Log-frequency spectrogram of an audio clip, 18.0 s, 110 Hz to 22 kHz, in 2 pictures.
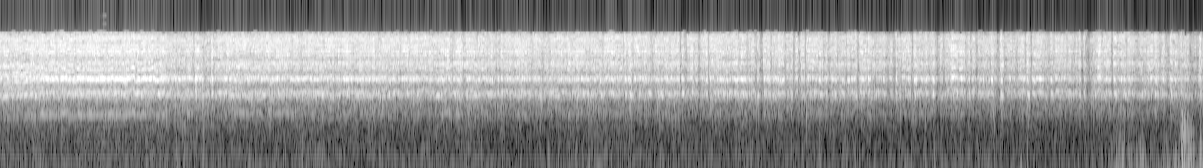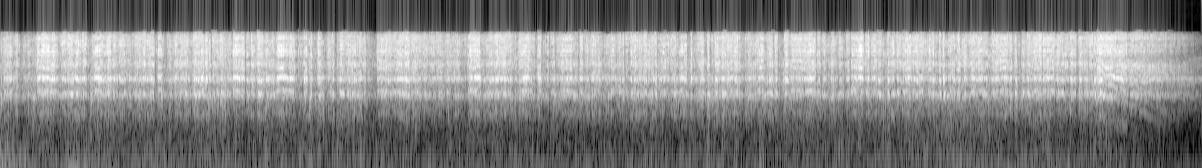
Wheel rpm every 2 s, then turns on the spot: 160, 160, 160, 160, 160, 160, 160, 160, 110.
none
